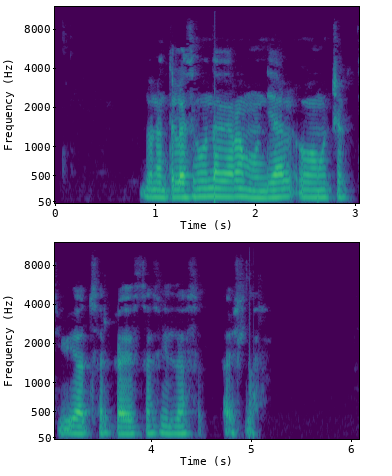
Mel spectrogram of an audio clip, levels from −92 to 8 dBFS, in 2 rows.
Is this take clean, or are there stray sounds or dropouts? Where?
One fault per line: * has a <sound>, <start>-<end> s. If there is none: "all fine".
all fine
